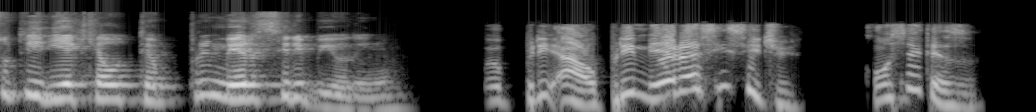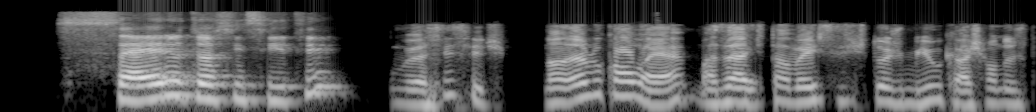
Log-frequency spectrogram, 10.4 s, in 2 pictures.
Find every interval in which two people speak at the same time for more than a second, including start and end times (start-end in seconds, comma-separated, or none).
none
